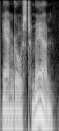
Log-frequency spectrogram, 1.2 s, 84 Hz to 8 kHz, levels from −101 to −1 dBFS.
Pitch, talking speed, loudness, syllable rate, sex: 100 Hz, 200 wpm, -17 LUFS, 4.0 syllables/s, male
